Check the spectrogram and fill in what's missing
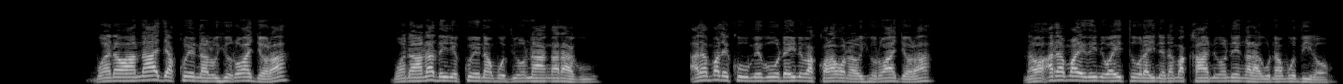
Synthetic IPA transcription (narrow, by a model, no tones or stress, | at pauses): mwɛndawanaːd͡ʑakoenaɾohioɾwad͡ʑɔɾa | mwɛndawanaðeinekwenamoðiɾɔnaŋaɾaɣu | a̰ɾeamaɾekoumeɣoːdainemakɔɾaɣɔnaɾohioɾwad͡ʑɔɾa | naɔʔaɾeamaɾeðeinewaitoɾainenamakaːniɔneŋaɾaɣunamoðiɾɔ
